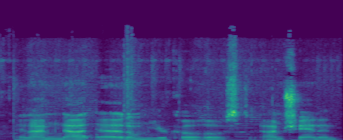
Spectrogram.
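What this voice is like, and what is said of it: Deep voice after the flu. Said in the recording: “I just got over the flu, so my voice is amazing right now. It's real nice and deep ... It's got that radio quality to it.”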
